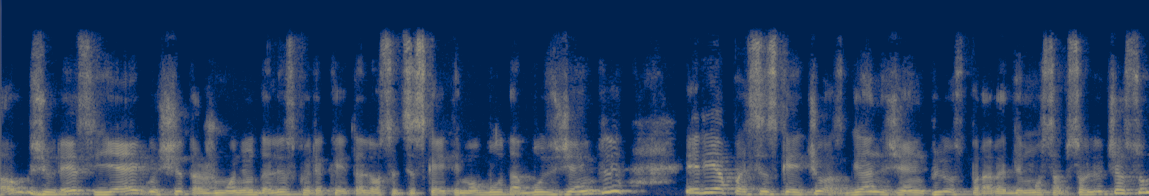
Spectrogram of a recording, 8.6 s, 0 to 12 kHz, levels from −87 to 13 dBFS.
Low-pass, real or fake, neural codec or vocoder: 9.9 kHz; real; none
